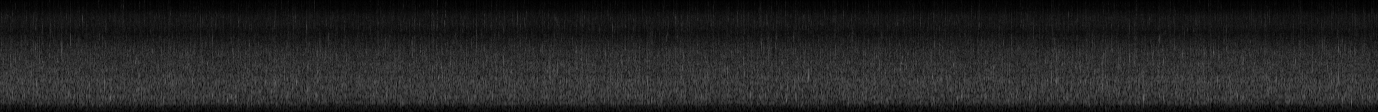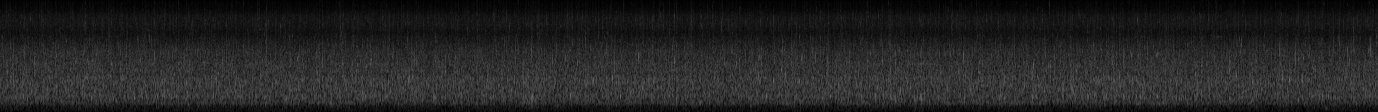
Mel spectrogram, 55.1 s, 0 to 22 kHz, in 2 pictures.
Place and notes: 種瓜坑溪, 埔里鎮成功里 - Stream sound
Brook, Stream sound
Zoom H2n MS+XY
Nantou County, Taiwan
